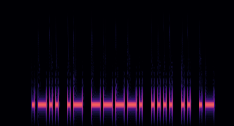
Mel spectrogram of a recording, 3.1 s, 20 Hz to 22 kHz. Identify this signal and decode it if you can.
Morse code, heard as a keyed tone, about 32 wpm, 700 Hz. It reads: LA9HIA
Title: DXCC-100 Call Signs - 6 Characters - Repeated 3x - 30wpm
